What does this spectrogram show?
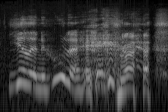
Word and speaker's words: Gyllenhaal: pronounced his last name and he responded it's pronounced Yen hulle I like Jake gyllen and that made me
